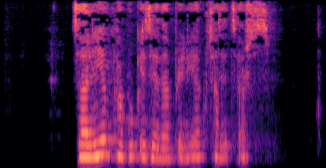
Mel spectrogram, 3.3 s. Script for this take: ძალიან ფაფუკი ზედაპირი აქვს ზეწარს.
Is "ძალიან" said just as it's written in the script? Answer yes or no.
yes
